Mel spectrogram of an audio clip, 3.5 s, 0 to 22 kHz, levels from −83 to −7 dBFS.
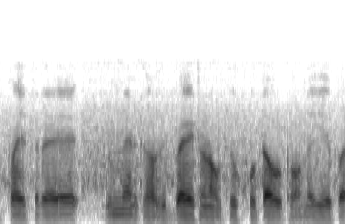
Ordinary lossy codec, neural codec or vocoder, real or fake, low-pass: Opus, 32 kbps; vocoder, 22.05 kHz, 80 mel bands, WaveNeXt; fake; 7.2 kHz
